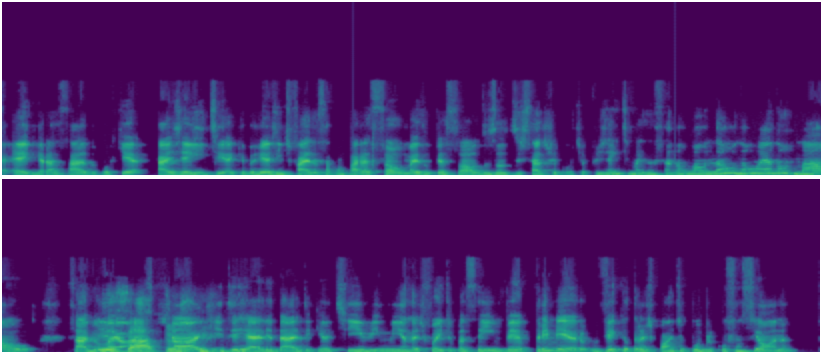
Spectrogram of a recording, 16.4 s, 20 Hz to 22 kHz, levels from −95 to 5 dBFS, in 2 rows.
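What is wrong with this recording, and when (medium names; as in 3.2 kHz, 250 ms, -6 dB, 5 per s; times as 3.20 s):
3.51 s: dropout 3.8 ms
6.73 s: dropout 2.3 ms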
